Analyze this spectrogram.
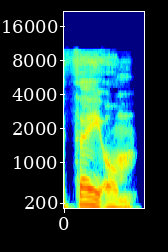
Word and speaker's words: Theom: Ang akong nalan kay theom, the man said, pronouncing it slowly so Utmoah could hear the sounds.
